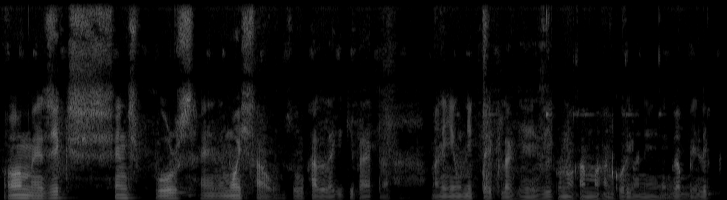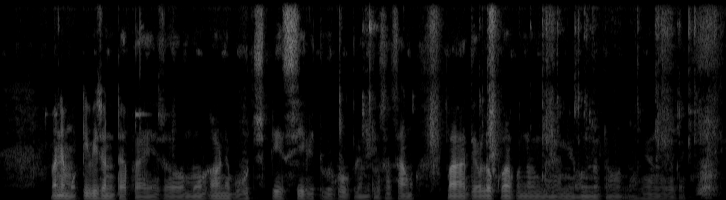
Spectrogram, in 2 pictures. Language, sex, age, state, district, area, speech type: Assamese, male, 18-30, Assam, Barpeta, rural, spontaneous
